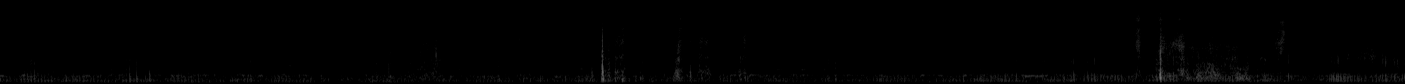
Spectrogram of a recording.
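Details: Chloe, an affectionate pet cat, keeps up a soft continuous purr while pawing and licking her owner's face, with occasional crisp rustling and tapping noises breaking through.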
